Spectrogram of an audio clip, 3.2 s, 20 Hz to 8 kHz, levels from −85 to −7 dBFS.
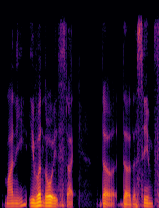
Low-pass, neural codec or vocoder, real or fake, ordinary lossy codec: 7.2 kHz; codec, 16 kHz, 2 kbps, X-Codec, HuBERT features, trained on LibriSpeech; fake; none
